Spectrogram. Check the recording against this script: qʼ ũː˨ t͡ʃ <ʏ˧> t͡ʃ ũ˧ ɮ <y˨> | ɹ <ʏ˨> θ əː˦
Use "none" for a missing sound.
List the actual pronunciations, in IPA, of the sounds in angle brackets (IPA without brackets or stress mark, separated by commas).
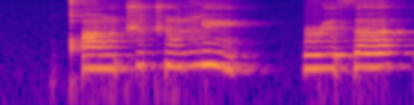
ʏ˧, y˦˨, ʏ˨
